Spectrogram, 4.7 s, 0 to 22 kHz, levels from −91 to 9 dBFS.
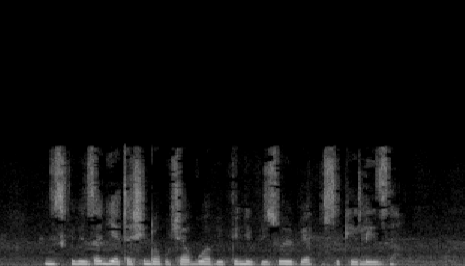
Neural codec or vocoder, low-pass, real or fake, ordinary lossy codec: vocoder, 24 kHz, 100 mel bands, Vocos; 9.9 kHz; fake; AAC, 32 kbps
